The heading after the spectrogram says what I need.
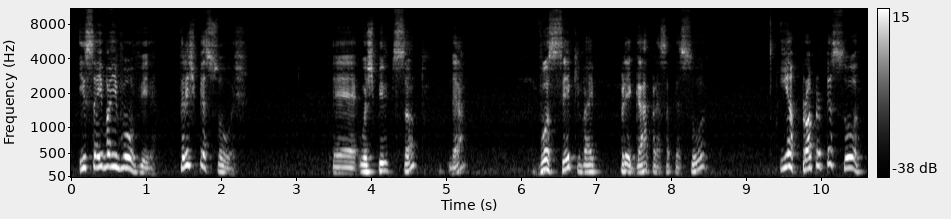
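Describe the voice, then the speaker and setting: A man's voice: fairly high pitch, darkish tone, husky. A male pastor teaching a Bible lesson in a casual way, full of little check-ins like "tá?" and addressing listeners as brother. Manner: casual, many fillers like "tá?" and "né?".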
